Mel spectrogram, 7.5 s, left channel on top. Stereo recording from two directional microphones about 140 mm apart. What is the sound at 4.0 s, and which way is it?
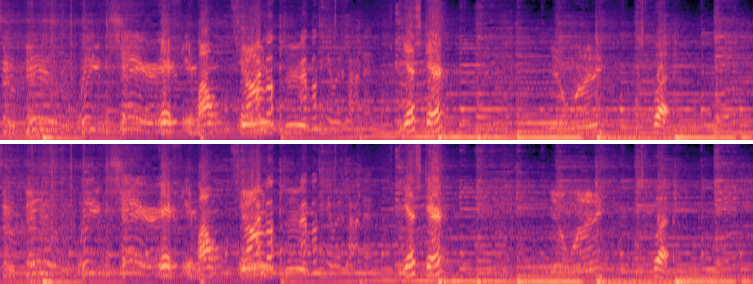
Speech, 30° right (ahead or behind).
